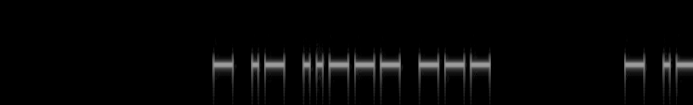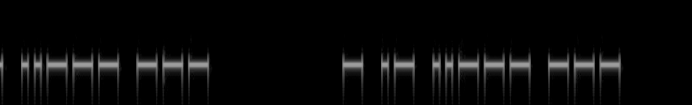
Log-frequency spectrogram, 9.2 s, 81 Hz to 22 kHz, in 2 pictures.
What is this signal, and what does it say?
Morse code, heard as a keyed tone, about 28 wpm, 700 Hz. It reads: TA2O TA2O TA2O
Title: DXCC-100 Call Signs - 4 Characters - Repeated 3x - 28wpm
